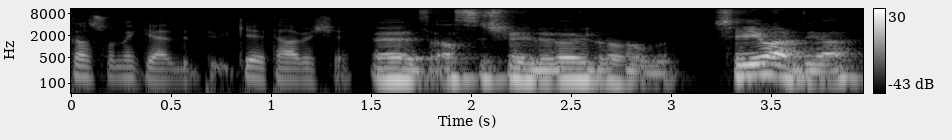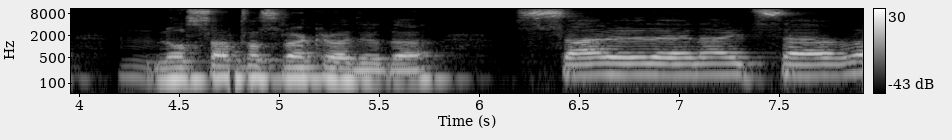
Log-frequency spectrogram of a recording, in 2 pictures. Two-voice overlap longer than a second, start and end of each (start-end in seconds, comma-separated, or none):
none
